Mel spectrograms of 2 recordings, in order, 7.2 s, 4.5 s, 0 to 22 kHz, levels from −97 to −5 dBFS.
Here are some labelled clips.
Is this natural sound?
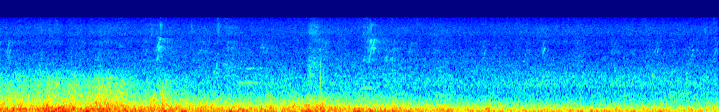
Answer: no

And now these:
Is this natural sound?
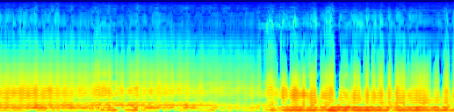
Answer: no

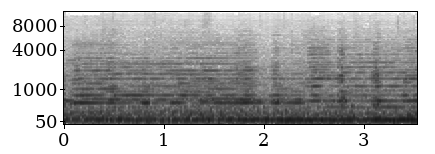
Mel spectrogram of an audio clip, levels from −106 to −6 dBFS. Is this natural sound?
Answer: yes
